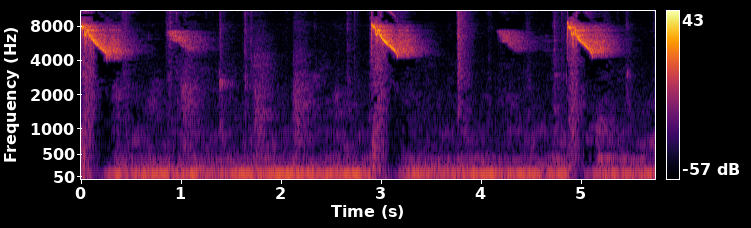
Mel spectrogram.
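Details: Mountain white-eye (Zosterops montanus), female call: female calling to provoke males into singing.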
